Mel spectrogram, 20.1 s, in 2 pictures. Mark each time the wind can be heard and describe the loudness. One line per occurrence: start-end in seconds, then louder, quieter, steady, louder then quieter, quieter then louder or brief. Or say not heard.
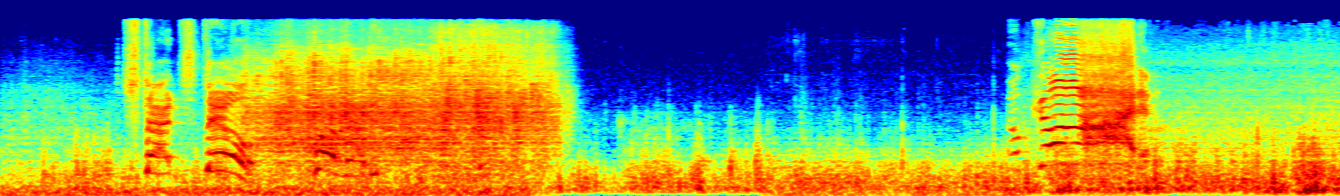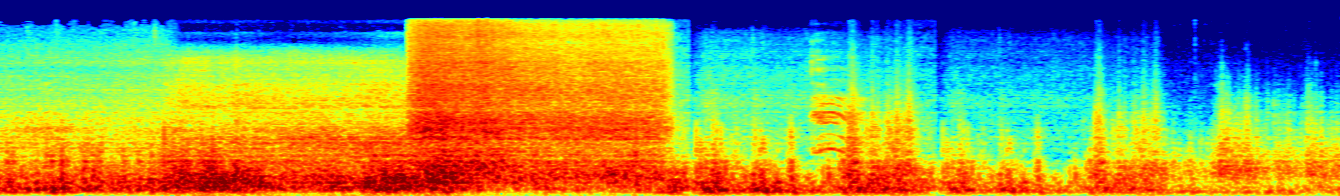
0.0-20.0 louder then quieter.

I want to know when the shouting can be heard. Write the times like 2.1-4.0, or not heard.
0.9-2.9, 7.5-8.7, 16.1-16.6.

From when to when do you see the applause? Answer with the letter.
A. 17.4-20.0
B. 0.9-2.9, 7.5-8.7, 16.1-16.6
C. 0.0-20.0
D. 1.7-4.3
D.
